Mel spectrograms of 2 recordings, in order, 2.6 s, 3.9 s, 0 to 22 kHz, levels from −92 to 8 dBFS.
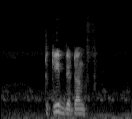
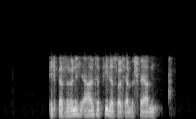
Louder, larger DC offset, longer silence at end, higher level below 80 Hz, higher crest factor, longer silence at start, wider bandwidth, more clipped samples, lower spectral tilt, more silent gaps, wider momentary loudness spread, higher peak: second, -36 LUFS vs -17 LUFS; neither; second, 0.1 s vs 0.5 s; second, -72 dBFS vs -44 dBFS; first, 24 dB vs 16 dB; about the same, 0.9 s vs 1 s; first, 14 kHz vs 3.9 kHz; neither; second, -5.5 dB/octave vs -11.5 dB/octave; neither; first, 19 LU vs 9 LU; second, -18 dBFS vs -2 dBFS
